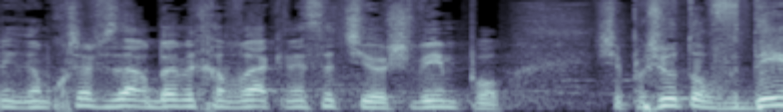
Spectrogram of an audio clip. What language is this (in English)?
Hebrew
